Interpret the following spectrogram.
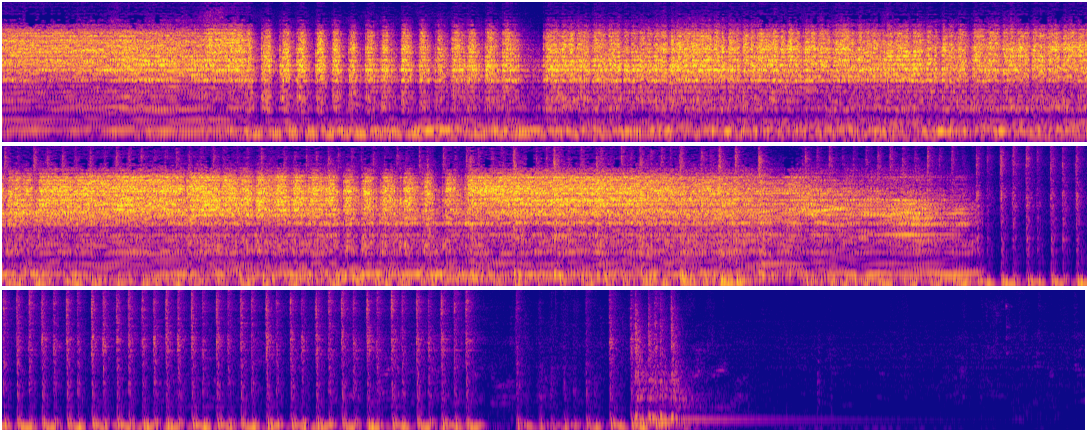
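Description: Live rock band: electric guitar and drum kit playing loud. About ten seconds in, fast bass drum strokes join. Around twenty seconds the sustained guitar falls away, leaving rapid drumming with a brief break, and the music stops a couple of seconds before the end and rings away.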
